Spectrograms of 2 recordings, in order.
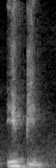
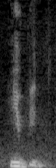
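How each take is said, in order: First: The word is said to sound like 'ibn'. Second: The same.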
